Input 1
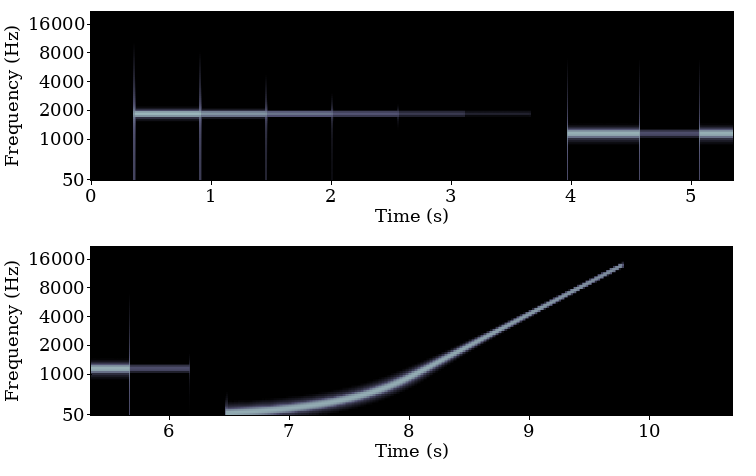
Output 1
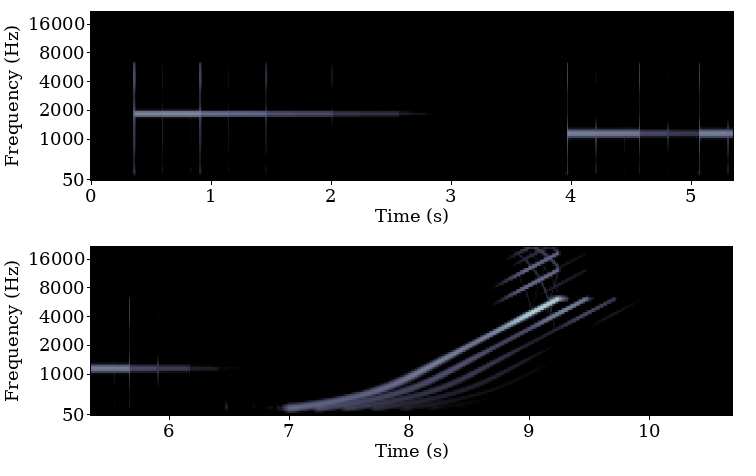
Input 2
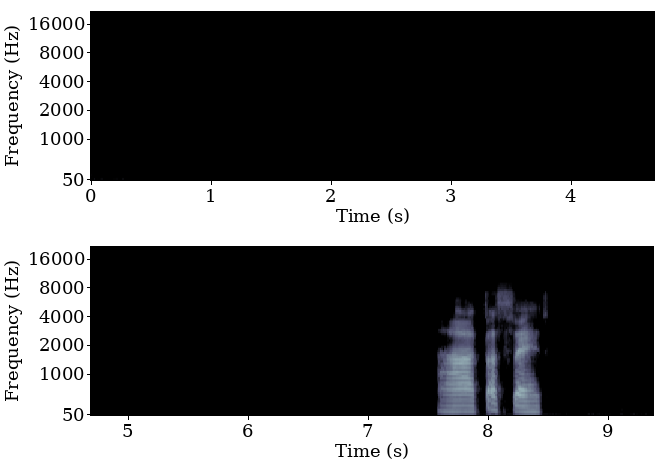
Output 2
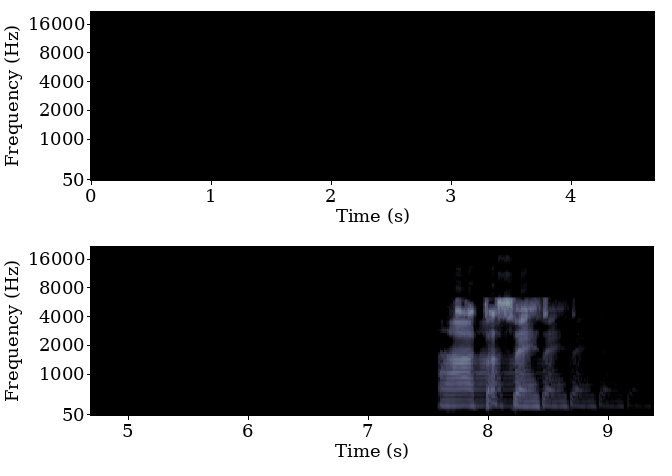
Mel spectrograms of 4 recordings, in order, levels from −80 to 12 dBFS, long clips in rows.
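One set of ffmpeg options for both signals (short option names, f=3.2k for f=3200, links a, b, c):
-filter_complex "[0:a]agate=range=-20dB:threshold=-52dB:ratio=3:release=198:detection=rms,afftfilt=real='re*between(b*sr/4096,210,6200)':imag='im*between(b*sr/4096,210,6200)':win_size=4096:overlap=0.75,equalizer=f=500:t=o:w=1:g=-12,equalizer=f=2k:t=o:w=1:g=-10,equalizer=f=4k:t=o:w=1:g=10,acrossover=split=1300[a][b];[a]acompressor=threshold=-42dB:ratio=6:attack=90:release=50:knee=1:detection=rms[c];[c][b]amix=inputs=2:normalize=0,aexciter=amount=7.7:drive=7.5:freq=4.3k,asplit=2[d][e];[e]adelay=235,lowpass=f=940:p=1,volume=-9.5dB,asplit=2[f][g];[g]adelay=235,lowpass=f=940:p=1,volume=0.51,asplit=2[h][i];[i]adelay=235,lowpass=f=940:p=1,volume=0.51,asplit=2[j][k];[k]adelay=235,lowpass=f=940:p=1,volume=0.51,asplit=2[l][m];[m]adelay=235,lowpass=f=940:p=1,volume=0.51,asplit=2[n][o];[o]adelay=235,lowpass=f=940:p=1,volume=0.51[p];[f][h][j][l][n][p]amix=inputs=6:normalize=0[q];[d][q]amix=inputs=2:normalize=0,volume=-5dB"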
